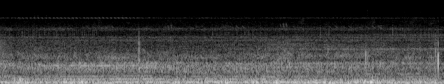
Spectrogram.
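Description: Approaching truck's engine: a steady low rumble.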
